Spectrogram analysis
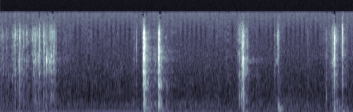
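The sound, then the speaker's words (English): Faint, crisp snaps of playing cards being dealt for a hand of stud poker, a few quick flicks in small clusters against near silence. “Who says you're going to win me? Deal the cards.”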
